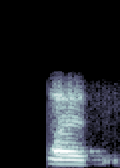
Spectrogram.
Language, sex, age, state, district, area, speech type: Kannada, female, 30-45, Karnataka, Udupi, rural, conversation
